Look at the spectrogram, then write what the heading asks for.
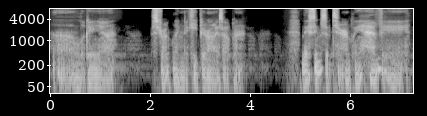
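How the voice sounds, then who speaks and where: Sinister, very deep gravelly nightmare prince. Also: male voice, wildly swooping pitch, fairly bright tone, dry recording, exaggerated voice. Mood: hypnotic, coaxing. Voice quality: breathy, gravelly half-whisper. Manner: slow, silky, commanding, taunting. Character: sinister seductive nightmare prince, predatory, selfish, menacing. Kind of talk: intimate ASMR roleplay acting.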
